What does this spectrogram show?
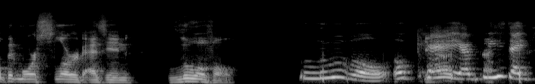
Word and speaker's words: Louisville: whiskey is is bourbon so even though it's spelled louiseville the way that we're instructed to to say it and to enunciate it is to pretend as though you've had a couple of bourbons and then try to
